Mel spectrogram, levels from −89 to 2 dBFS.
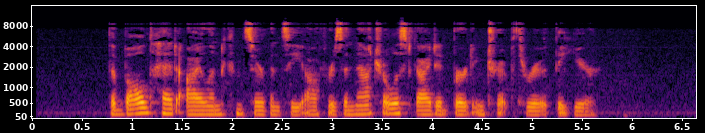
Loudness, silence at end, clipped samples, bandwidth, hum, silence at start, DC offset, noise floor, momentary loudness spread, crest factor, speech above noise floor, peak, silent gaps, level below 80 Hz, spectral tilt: -20 LUFS; 1 s; under 0.1%; 9.6 kHz; none; 0.75 s; under 0.1%; -59 dBFS; 8 LU; 20 dB; 38 dB; -2 dBFS; none; -60 dBFS; -3.5 dB/octave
